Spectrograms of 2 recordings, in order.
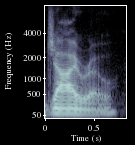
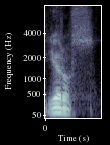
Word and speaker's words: gyro: European Euro uh well some people call them gyro but they're pronounced yurus it's is a lamb meat mix that's put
